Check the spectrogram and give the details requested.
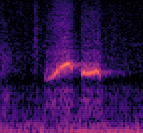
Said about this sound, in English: You sound like your father when you whistle like that.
